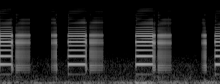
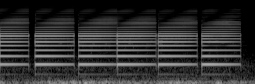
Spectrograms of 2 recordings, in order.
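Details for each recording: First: Garrett ACE 400i metal detector, some iron discriminated out, iron audio on, bench test over a bottle cap; choppy bursts of high buzzing tone with grunting edges, iron grunts showing it is not a good target. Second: Garrett ACE 400i metal detector, iron audio on, bench test over a Roman coin; six crisp identical high beeps about every 0.4 s with no low grunts, a clean non-iron good-target tone.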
